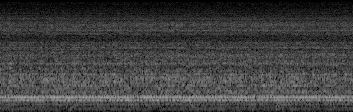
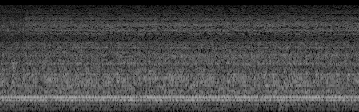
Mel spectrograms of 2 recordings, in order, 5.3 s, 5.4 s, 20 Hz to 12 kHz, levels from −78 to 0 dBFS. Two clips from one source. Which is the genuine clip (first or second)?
first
